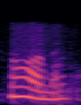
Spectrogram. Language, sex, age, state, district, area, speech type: Odia, female, 18-30, Odisha, Mayurbhanj, rural, conversation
